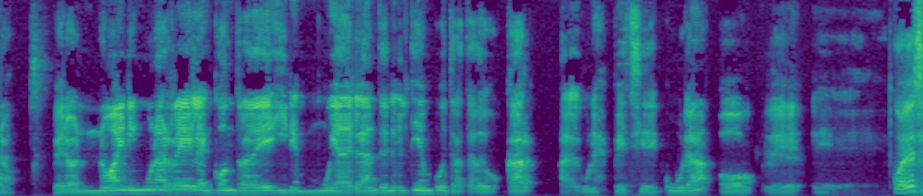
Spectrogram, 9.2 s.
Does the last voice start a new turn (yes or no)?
yes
